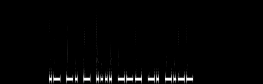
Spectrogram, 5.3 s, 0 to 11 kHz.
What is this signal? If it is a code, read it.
Morse code, heard as a keyed tone, about 28 wpm, 700 Hz. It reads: ANTHONY
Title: USA Common Names - 28wpm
